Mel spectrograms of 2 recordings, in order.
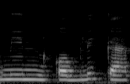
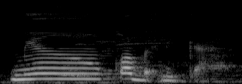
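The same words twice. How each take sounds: First: The n sound is pronounced fully and clearly. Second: The n sound is blurred into the next sound. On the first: The speaker calls it wrong. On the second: The speaker calls it right. "Jadi nun sukunnya disamarkan"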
